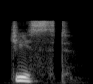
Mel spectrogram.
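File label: "gist", English word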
